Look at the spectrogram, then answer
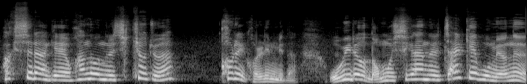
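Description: Lively-voiced man explaining a perm technique. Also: high-pitched, a little fast. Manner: explanatory, frequent filler "이제" and "어". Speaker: hair salon director. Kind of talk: instructional demonstration.

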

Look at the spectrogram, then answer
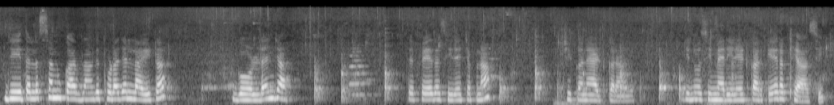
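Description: Beside the stove in a home kitchen, a woman with a Punjabi accent guides her cooking channel viewers through a recipe one step at a time. She speaks with a fairly high pitch and steady tone at a measured pace, leaving long pauses. Frying, sizzling, and stirring sounds run through the background.

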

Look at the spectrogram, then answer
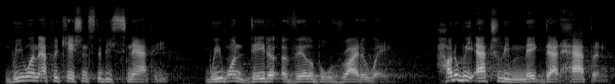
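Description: A man's voice: mid-range voice, animated, a little fast, fairly bright tone. A man from Cameroon giving a structured technical talk on a conference stage. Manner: clear, structured presenting. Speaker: conference speaker. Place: large conference hall stage. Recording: reverberant conference hall.

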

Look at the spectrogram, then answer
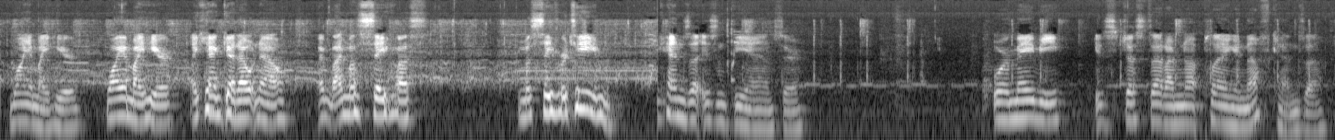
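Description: Playful woman with a low voice, commenting on her own gameplay. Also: unhurried, muffled recording, a little hiss or hum. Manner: playful, self-mocking, bursts into excited yelps.

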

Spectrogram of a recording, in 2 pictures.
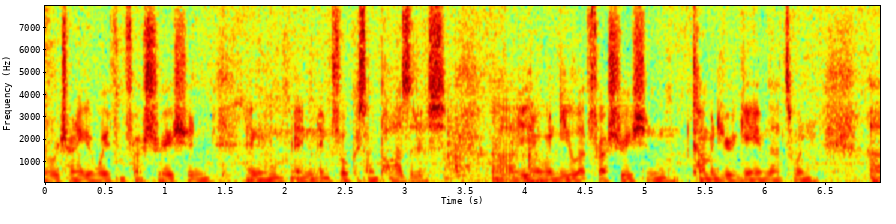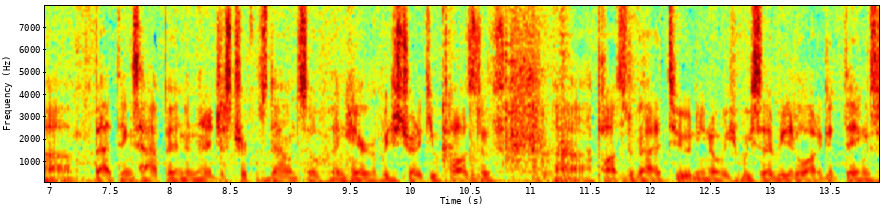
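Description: A young man, a hockey player, giving measured postgame interview answers with many fillers in a locker room. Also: sits low, background noise. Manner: measured, repeats team clichés with many fillers. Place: locker room in front of a whiteboard.

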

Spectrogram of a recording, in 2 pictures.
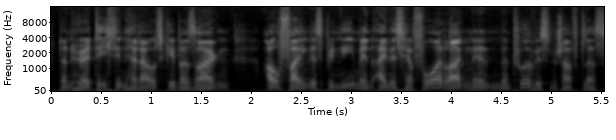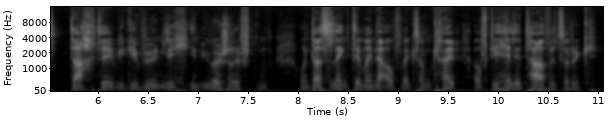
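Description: A man's voice: medium pitch, steady tone, a little fast, hardly any pauses, fairly bright tone. Man reading a classic novel aloud. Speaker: audiobook reader. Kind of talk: literary audiobook narration.

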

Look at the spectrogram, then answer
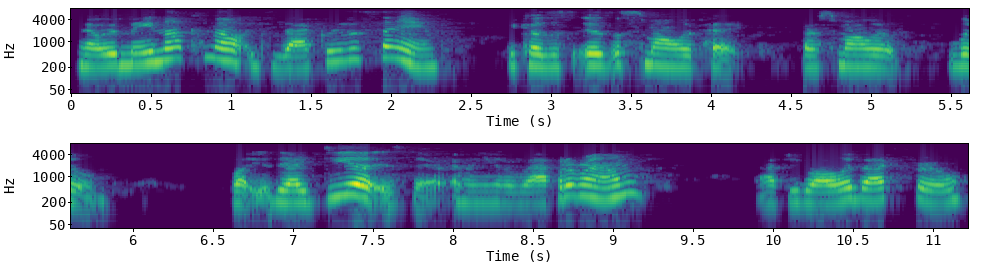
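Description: A woman's voice: a little high, lively intonation, moderate pace, a little mellow, breathy edge, dull audio. A woman hosting a casual craft tutorial, chatting informally and correcting herself as she works with her hands while a cough drop sits in her mouth.

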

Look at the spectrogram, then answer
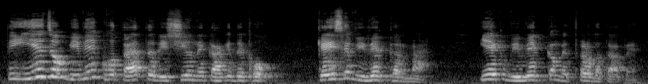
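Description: A man's voice: high-pitched, sing-song, moderate pace, echoey room. A man, a swami, giving a spiritual discourse at a home gathering, asking his listeners questions and mixing English words into Hindi. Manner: questions and prompts the listeners to repeat after him. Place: room in a private residence.

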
